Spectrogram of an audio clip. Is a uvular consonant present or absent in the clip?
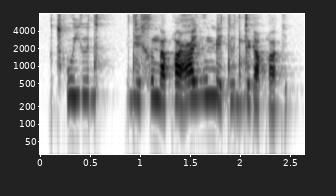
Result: present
